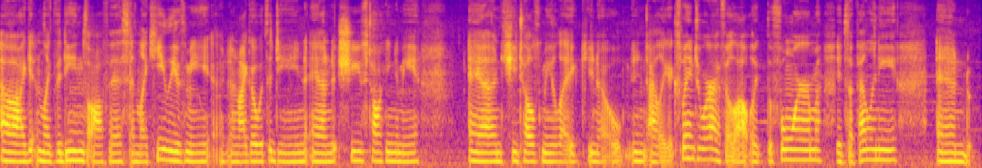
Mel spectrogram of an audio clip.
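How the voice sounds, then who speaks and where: A woman's voice: lowish voice, level tone, moderate pace, slight background noise. A teenage girl telling a storytime on her vlog, rambling and full of "like" and slang. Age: teens. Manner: rambling, heavy use of "like", slangy. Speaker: vlogger. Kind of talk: casual storytime.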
